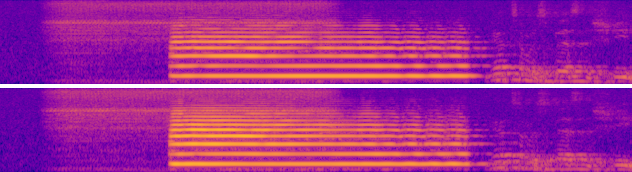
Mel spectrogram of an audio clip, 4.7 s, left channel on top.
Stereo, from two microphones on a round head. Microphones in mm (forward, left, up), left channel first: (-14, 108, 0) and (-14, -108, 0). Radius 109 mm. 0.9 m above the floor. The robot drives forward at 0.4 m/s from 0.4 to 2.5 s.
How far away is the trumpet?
About 0.5 m.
